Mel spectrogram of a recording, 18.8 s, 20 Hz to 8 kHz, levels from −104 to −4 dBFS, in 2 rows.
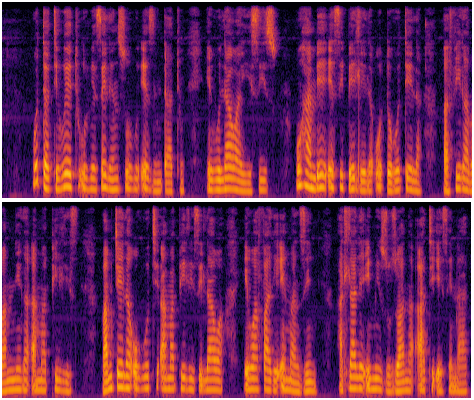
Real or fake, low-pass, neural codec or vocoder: real; 7.2 kHz; none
